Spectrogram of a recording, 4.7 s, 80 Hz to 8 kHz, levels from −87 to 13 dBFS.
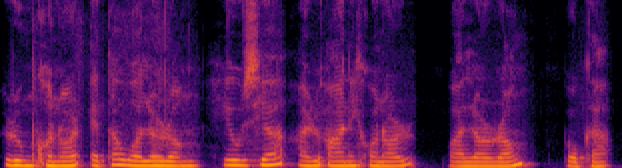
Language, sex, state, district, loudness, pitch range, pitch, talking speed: Assamese, female, Assam, Kamrup Metropolitan, -15 LUFS, 210-235 Hz, 215 Hz, 140 wpm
